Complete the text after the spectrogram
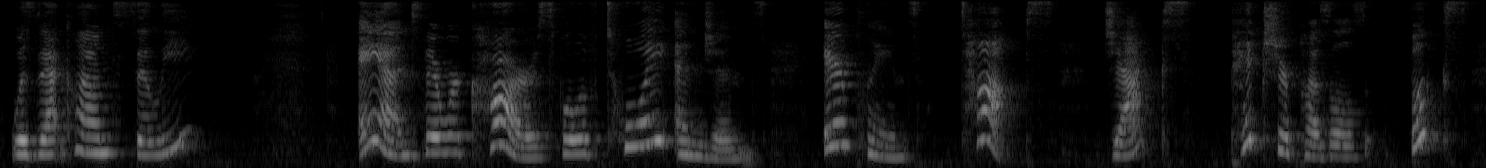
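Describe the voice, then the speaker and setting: A woman preschool teacher reading a storybook aloud, expressive, with simple child-directed phrasing and questions for young listeners. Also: sits high.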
